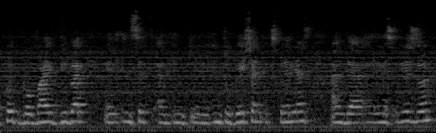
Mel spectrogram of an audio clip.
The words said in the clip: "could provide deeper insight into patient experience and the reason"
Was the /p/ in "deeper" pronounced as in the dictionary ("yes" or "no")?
no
